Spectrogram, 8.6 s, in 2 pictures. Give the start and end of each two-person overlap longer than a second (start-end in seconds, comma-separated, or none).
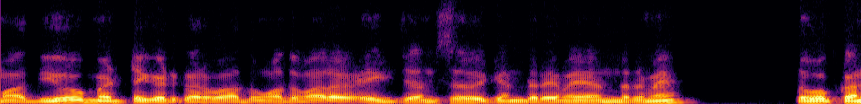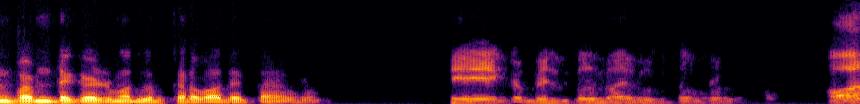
none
